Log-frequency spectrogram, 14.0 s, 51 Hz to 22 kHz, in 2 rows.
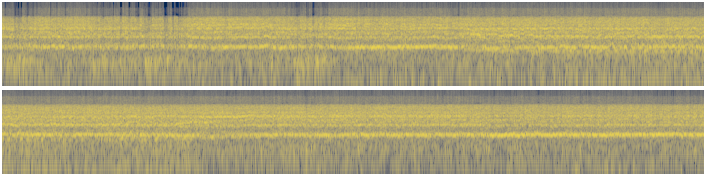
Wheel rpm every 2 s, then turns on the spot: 240, 230, 210, 190, 200, 230, 230.
none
